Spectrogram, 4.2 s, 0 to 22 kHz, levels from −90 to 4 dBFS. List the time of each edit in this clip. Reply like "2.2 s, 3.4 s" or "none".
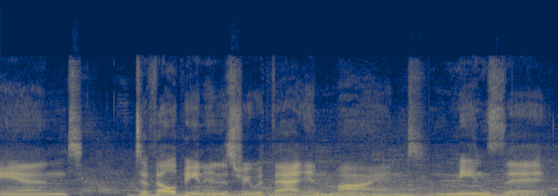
3.2 s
